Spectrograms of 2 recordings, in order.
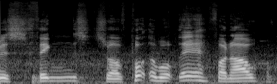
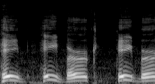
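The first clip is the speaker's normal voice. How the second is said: raised, calling cartoon puppet voice; 4 semitones higher, 6 dB louder than usual. Joking about Storm Bert, calling out to Bert: Ernie voice. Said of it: "a kinda good impression of Bert and Ernie".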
